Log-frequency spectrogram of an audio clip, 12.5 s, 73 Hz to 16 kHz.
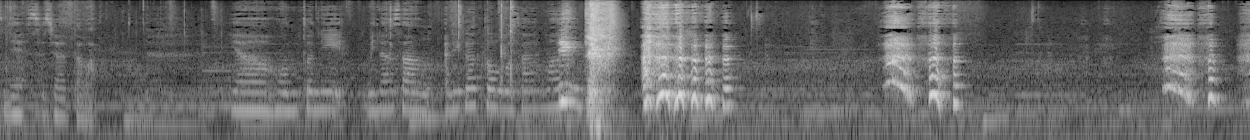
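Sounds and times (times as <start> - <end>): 
speech: 0.1 - 7.5
person exaggerating sneezes for comic effect: 5.6 - 6.3
laughter: 6.4 - 7.4, 8.9 - 9.7.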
